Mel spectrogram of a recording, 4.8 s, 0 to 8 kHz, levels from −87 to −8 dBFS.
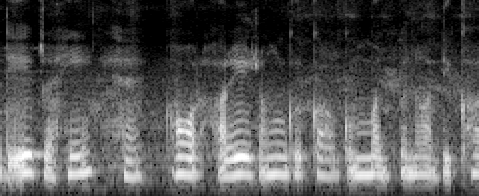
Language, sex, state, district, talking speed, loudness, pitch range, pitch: Hindi, female, Uttar Pradesh, Jyotiba Phule Nagar, 140 wpm, -19 LUFS, 215-235 Hz, 225 Hz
